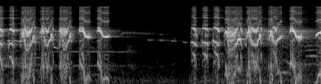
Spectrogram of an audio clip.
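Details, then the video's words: Kacer, or Oriental magpie-robin, in full 'gacor nembak speed roll' song: dense bursts of rapid high warbling and trilled chirps, broken by a one-second pause with a faint thin whistle before the quick burst resumes. "Kacer Gacor Nembak Speed Roll"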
